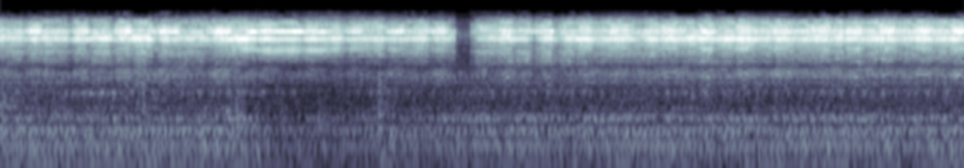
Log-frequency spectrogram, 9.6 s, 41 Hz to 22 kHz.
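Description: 60 hp outboard motor running steadily at trolling speed, a continuous hum with a faint high whine, dipping briefly about halfway through.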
